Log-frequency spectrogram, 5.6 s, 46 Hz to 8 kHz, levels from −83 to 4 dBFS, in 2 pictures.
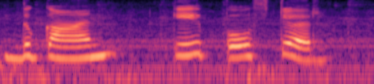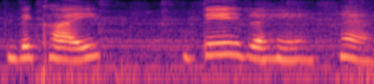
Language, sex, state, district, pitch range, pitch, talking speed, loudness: Hindi, female, Madhya Pradesh, Dhar, 220-260 Hz, 235 Hz, 75 wpm, -16 LUFS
